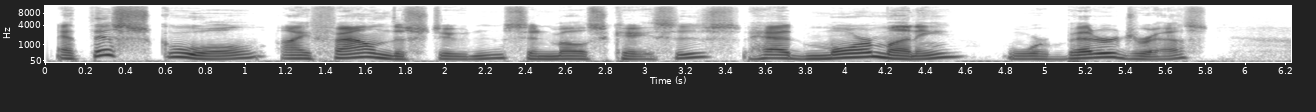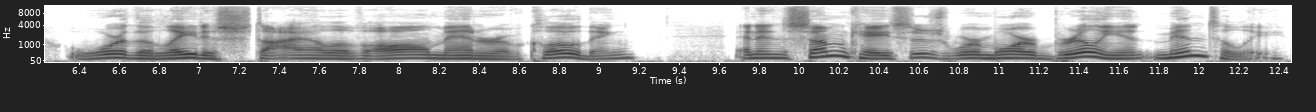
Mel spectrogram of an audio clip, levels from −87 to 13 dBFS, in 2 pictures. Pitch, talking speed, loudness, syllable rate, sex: 160 Hz, 160 wpm, -19 LUFS, 4.3 syllables/s, male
